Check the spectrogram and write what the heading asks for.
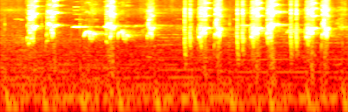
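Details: Javan myna from the wild, song used as a tutor for caged birds: paired scratchy notes repeated about twice a second, with a short run of lower whistled chirps in between.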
